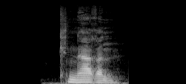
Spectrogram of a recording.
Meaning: plural of Knarre
- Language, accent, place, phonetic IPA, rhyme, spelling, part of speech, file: German, Germany, Berlin, [ˈknaʁən], -aʁən, Knarren, noun, De-Knarren.ogg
